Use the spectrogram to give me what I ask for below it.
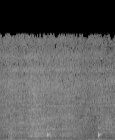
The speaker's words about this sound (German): Was da zischt? Dampf. Dampf aus den Rohren der städtischen Sauna.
